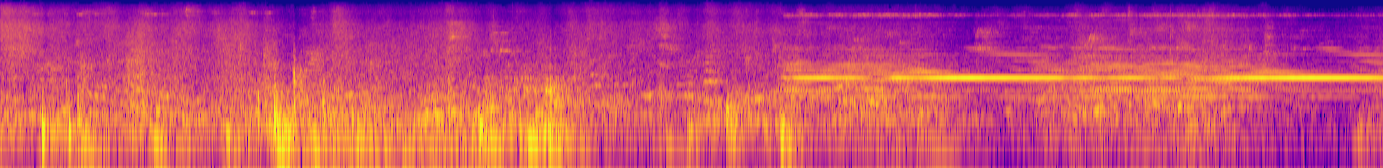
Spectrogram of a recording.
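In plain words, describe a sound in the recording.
A man strikes a wooden xylophone-like instrument in a reverberant hall.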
